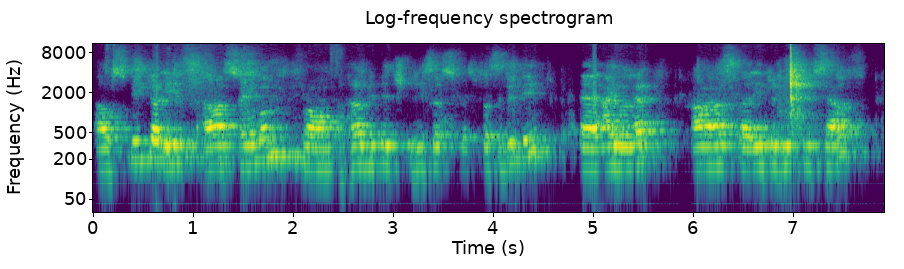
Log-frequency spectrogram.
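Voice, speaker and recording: A man's voice: on the high side, steady tone, normal speed, mellow, muffled recording. A man hosting a seminar, giving a brief, hesitant, formal introduction of the speaker. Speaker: seminar host. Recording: echoey room, distant mic, faint noise.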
